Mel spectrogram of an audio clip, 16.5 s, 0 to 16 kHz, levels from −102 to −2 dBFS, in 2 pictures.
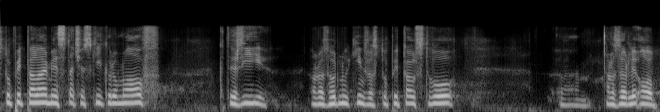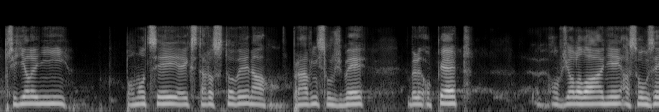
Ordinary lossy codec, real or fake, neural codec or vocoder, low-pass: AAC, 96 kbps; fake; codec, 16 kHz, 4 kbps, X-Codec, HuBERT features, trained on LibriSpeech; 7.2 kHz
